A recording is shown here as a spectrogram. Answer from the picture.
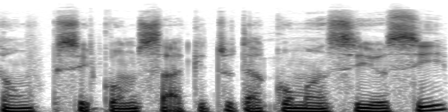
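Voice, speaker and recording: A man speaks at medium pitch with a dark, mellow tone and a Brazilian accent. The sound is dry and close, with no echo. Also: very clean recording, silent background. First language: Portuguese (speaking French). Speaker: strength and conditioning coach. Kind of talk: podcast interview. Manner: halting.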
